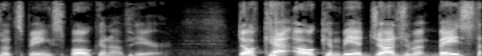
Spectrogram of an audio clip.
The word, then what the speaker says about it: dokeo: The kind of thinking that's being warned against in Hebrews 4:1 is called dokeo. D-O-K-E-O. D-O-K-E-O. Omicron O, then Omega O. Long O. Dokeo.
